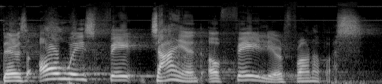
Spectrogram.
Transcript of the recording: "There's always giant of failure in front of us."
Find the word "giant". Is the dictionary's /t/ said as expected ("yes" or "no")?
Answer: yes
